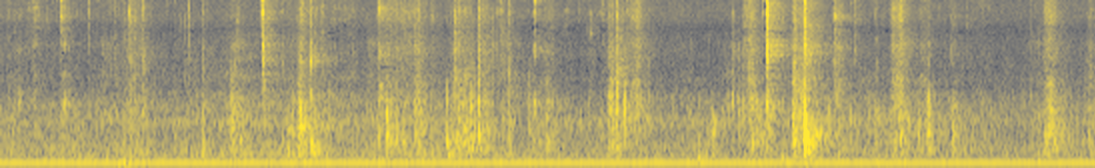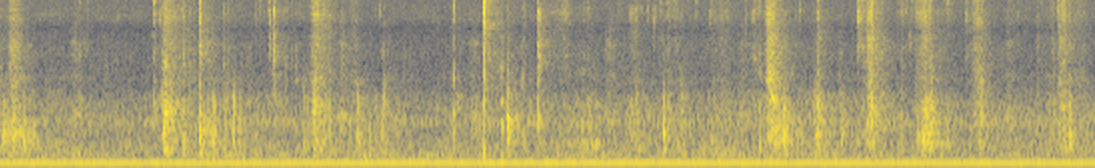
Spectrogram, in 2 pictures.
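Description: Close-up eating sounds of someone chewing glazed fried chicken wings: scattered short, crisp clicks and crunches of biting and chewing, over a steady low hum.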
